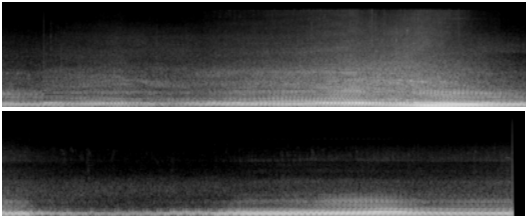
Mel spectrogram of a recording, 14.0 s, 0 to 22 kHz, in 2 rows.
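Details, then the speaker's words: Bugeye Subaru Impreza WRX STI UK model with EJ207 turbo engine, rebuilt after big-end rod bearing failure, full 3-inch Blitz exhaust with unequal-length manifold: smooth deep boxer burble swelling with revs, no knock; normal engine running. "So, exhaust system, full 3-in blitz, nurse spec, and it sounds lovely. Uh, typical Subaru noise, uneven exhaust manifold, typical Subaru blue with the gold wheels."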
